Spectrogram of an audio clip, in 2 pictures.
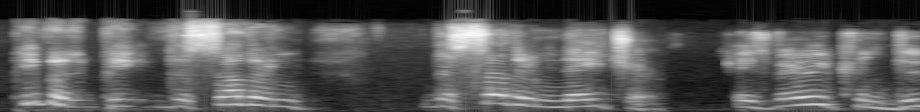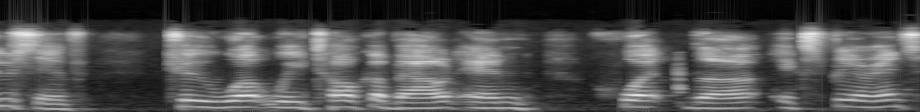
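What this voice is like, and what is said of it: Southern US accent. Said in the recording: “I love that you're from South Carolina, and I love your accent.”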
